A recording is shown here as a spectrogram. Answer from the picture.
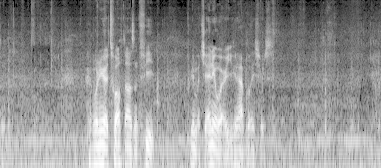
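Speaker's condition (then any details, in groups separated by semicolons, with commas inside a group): No condition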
